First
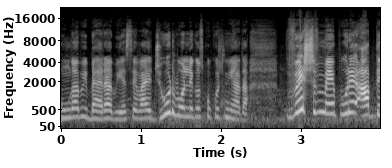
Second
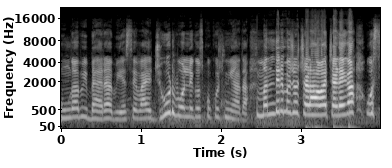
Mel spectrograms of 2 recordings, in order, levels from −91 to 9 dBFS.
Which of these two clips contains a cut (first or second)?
second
